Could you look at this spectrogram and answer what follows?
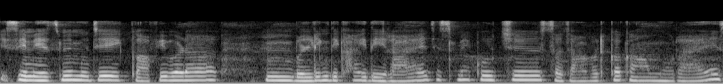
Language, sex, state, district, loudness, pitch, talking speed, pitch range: Hindi, female, Bihar, Kishanganj, -16 LUFS, 185 Hz, 150 wpm, 170-200 Hz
